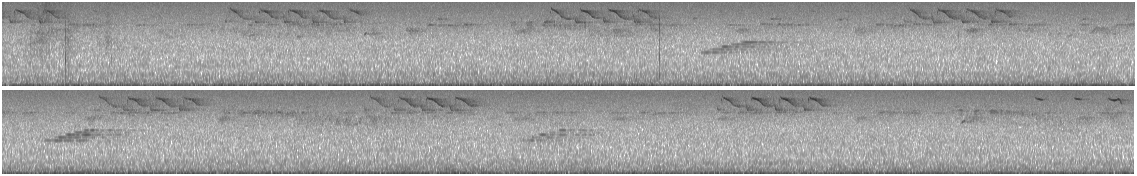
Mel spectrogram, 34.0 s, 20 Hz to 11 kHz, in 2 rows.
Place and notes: Eurovelo R10 - melody in the forest
a few rising notes sounding in the forest. besides general direction, i was not able to figure out what was the source of the melody. clearly a manmade sound but no idea what it could be. (roland r-07)
powiat wejherowski, pomorskie, RP, 11 June 2019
